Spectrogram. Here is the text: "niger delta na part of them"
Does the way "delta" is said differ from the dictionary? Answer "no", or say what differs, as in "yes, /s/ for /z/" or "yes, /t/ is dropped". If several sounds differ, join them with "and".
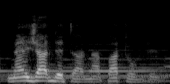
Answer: yes, /l/ is dropped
